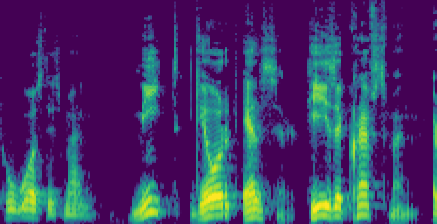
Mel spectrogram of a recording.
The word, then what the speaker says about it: Georg Elser: was this man meet gor eler he is a Craftsman a rather gor esler okay that's how you say his name he's a Craftsman okay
